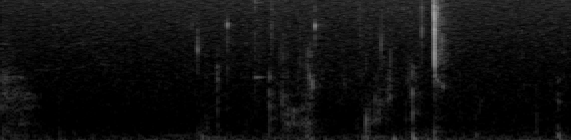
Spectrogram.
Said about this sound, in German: Und ich nehme mal einen Schluck aus diesem fantastischen Glas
